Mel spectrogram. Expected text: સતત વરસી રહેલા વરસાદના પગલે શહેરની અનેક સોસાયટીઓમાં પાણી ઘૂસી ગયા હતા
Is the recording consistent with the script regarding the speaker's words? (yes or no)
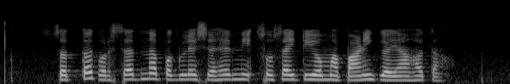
no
